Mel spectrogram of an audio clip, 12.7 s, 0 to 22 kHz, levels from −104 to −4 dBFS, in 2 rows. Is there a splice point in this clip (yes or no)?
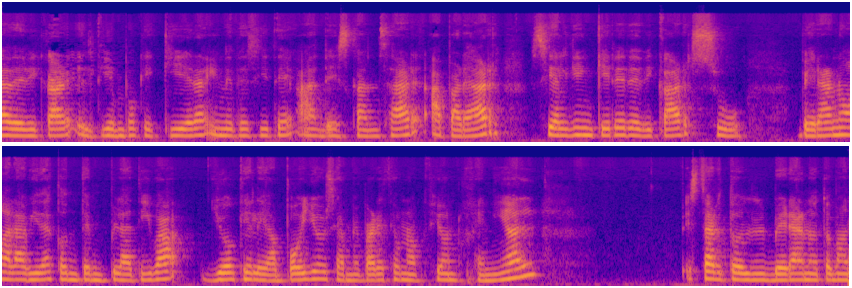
no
